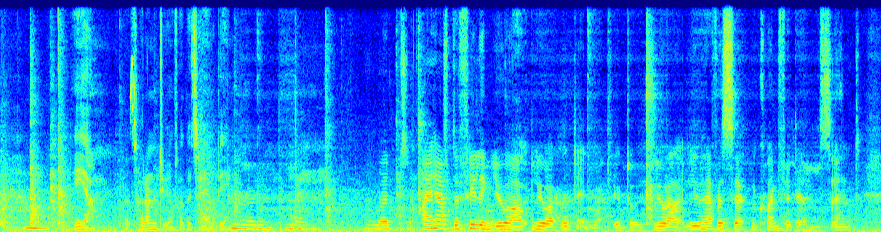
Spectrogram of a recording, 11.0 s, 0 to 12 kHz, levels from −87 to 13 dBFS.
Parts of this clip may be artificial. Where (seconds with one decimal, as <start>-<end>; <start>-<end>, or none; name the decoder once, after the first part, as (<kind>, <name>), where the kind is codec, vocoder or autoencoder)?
3.0-3.7 (codec, SNAC); 6.4-10.6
